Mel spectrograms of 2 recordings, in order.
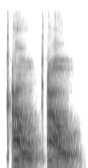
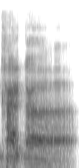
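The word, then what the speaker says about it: Khoi: sister once told me, when you pronounce, you have to say cow. Yeah, so you gotta pardon me still. I know we usually say koi.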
